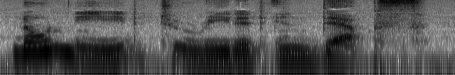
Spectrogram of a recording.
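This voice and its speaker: An older man giving a recorded course lecture, telling anecdotes in a measured, instructive way. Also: mid-range voice, very animated, mellow, husky.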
